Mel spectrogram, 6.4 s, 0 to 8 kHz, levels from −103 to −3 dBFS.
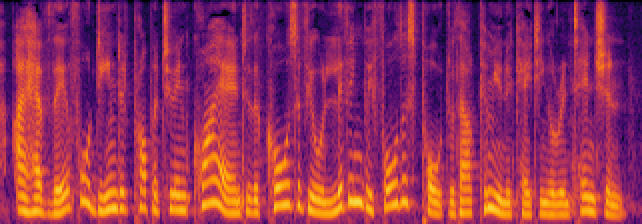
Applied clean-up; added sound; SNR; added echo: none; none; none; none.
